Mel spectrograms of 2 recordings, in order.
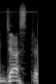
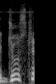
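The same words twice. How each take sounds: First: जस्ट with a short "uh"; correct pronunciation. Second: जुस्ट with an "oo" vowel; wrong pronunciation. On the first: Teacher showing the rule, जस्ट with short "a". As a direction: say जस्ट rhyming with "must". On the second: Teacher warning pupils, जुस्ट misread with "oo". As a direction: say जुस्ट as "joost". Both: Shown as a demonstration. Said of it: "जुस्ट नहीं जस्ट".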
